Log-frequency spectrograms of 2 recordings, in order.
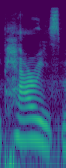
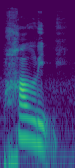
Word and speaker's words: Paris: 所以，如果是如果是巴黎，英文不是念 Paris 吗？P A R I S 吧，是不是？但是呢，为什么中文翻作巴黎？因为法文念 Paris，就这样，它那个 S 是不发音的。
